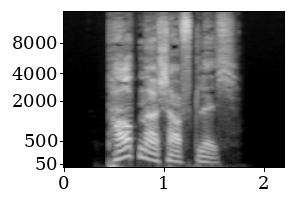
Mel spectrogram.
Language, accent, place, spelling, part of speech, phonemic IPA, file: German, Germany, Berlin, partnerschaftlich, adjective, /ˈpaʁtnɐʃaftlɪç/, De-partnerschaftlich.ogg
- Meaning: as partners, in partnership, based on partnership, on a joint basis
